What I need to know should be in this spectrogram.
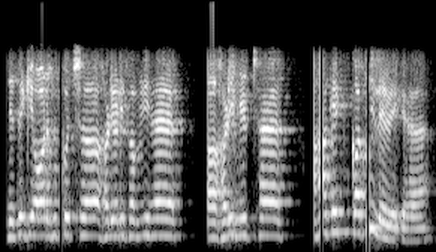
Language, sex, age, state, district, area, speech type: Maithili, female, 18-30, Bihar, Sitamarhi, rural, conversation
